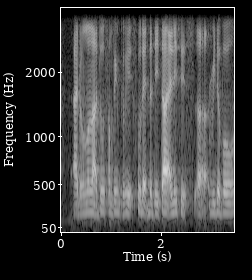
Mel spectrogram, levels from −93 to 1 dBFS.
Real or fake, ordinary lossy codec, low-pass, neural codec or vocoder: fake; none; 3.6 kHz; vocoder, 44.1 kHz, 128 mel bands every 256 samples, BigVGAN v2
